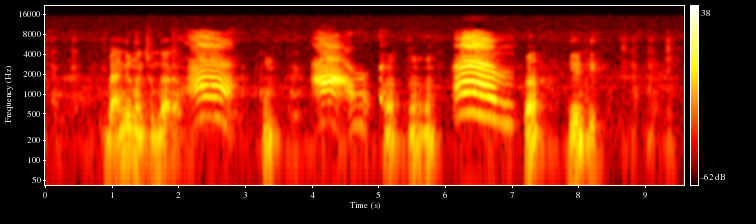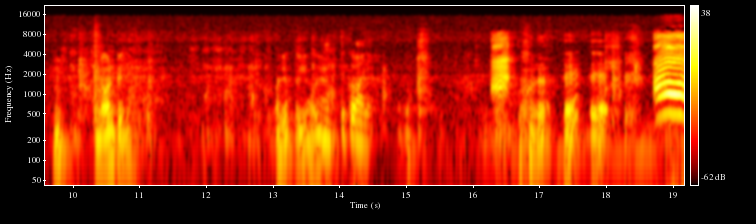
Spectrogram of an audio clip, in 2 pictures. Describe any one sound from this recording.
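A baby coos and squeals loudly close by.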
